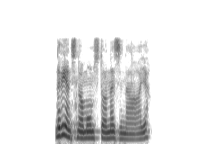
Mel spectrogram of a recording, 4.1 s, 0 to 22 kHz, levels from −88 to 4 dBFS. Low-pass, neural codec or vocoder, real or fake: 7.2 kHz; none; real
